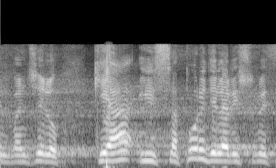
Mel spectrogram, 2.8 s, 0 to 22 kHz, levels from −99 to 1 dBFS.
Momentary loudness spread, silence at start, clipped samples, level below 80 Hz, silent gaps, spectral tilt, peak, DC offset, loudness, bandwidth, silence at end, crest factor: 8 LU; 0 s; under 0.1%; -38 dBFS; none; -4 dB/octave; 0 dBFS; under 0.1%; -10 LUFS; 8 kHz; 0 s; 10 dB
